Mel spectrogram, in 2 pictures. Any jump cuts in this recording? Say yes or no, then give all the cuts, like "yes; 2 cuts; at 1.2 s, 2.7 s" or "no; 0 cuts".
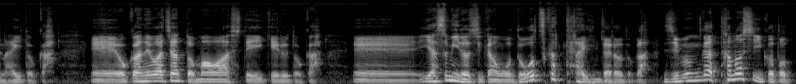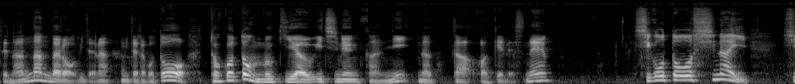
yes; 2 cuts; at 6.6 s, 9.2 s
